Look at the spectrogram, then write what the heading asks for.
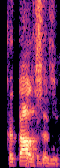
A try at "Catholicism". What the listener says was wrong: Yeah, but you're not saying Catholicism. It's the It's the TIK you have the issue with.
